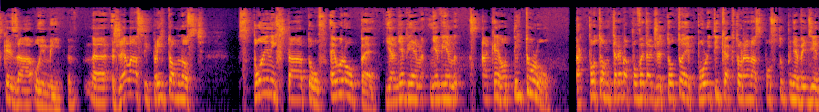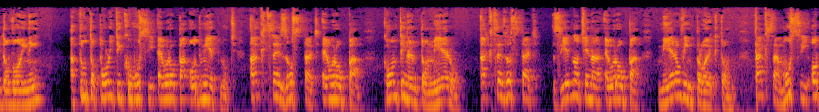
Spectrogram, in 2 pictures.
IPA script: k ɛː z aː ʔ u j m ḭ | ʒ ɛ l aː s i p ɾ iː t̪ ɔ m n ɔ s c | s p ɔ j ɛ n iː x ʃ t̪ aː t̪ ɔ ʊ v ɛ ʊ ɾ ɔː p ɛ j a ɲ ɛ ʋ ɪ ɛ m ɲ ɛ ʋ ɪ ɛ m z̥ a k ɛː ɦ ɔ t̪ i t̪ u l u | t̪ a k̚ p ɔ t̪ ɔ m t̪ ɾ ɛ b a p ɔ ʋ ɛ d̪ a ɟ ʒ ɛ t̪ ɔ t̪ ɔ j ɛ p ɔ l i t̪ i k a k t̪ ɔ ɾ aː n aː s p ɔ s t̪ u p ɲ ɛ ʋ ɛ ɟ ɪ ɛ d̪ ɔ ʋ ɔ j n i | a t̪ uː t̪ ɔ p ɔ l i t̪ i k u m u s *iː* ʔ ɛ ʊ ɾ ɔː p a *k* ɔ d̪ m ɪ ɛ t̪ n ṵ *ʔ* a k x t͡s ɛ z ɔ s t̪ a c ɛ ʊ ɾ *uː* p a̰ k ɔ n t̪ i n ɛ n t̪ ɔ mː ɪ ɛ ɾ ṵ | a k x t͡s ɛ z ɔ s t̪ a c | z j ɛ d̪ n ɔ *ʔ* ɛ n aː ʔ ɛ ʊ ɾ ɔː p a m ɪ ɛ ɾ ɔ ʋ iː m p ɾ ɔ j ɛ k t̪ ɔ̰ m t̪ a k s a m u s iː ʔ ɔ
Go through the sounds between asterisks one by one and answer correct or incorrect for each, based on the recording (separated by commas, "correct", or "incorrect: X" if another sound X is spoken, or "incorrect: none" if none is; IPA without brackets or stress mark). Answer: correct, incorrect: ʔ, incorrect: c, incorrect: ɔː, incorrect: c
